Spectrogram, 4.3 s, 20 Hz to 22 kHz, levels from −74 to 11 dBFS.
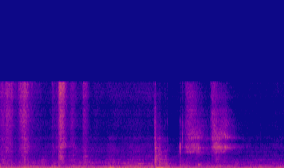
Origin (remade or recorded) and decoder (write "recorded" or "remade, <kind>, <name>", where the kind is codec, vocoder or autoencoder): remade, codec, SNAC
